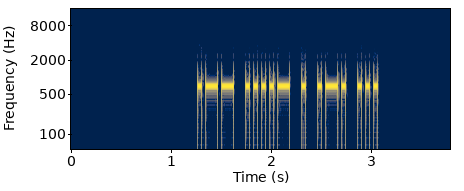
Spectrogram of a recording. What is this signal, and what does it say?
Morse code, heard as a keyed tone, about 30 wpm, 700 Hz. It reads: W4ERS
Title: USA Call Signs Repeated 2x 30wpm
